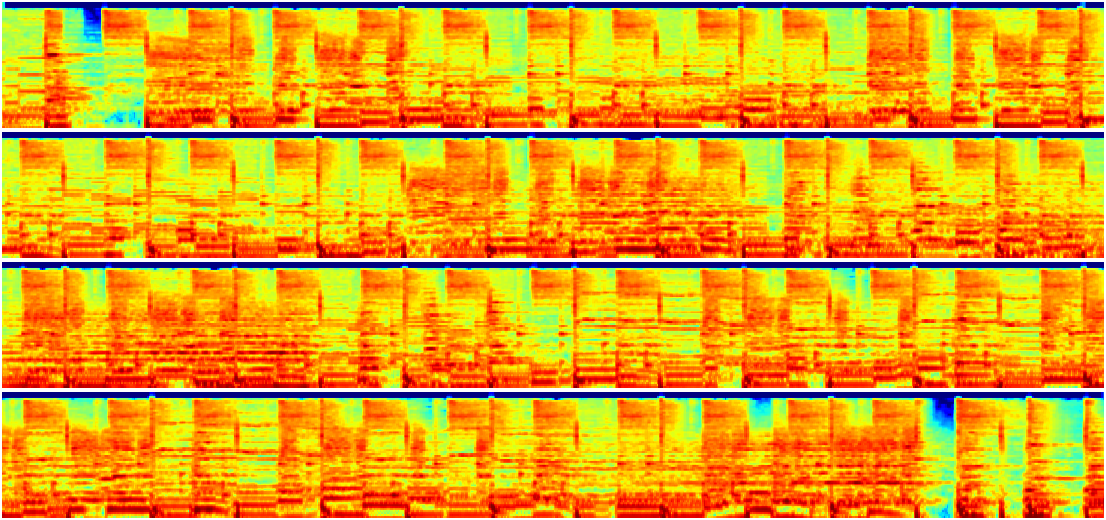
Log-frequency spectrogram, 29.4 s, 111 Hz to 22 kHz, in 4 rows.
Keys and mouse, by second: 0.7 middle click, 2.0 middle click, 3.8 middle click, 6.2 middle click, 7.8 middle click, 9.4 middle click, 10.0 middle click, 11.1 middle click, 12.6 middle click, 13.3 middle click, 14.2 right click, 16.0 middle click, 16.8 middle click, 18.8 middle click, 25.5 middle click.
